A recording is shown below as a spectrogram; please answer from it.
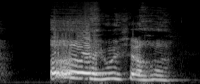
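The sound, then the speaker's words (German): A loud, overdriven and distorted human yawn, voiced and drawn out in two parts with a brief break between them. It sounds harsh and clipped throughout. “Ich glaube, der Gähner war so übersteuert, der ist bei mir völlig sonst wohin von der Kurve gegangen.”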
